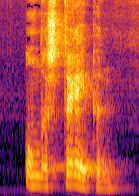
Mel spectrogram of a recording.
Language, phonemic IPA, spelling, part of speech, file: Dutch, /ˌɔn.dərˈstreː.pə(n)/, onderstrepen, verb, Nl-onderstrepen.ogg
- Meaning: to underline, underscore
